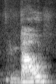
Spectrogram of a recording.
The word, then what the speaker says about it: doubt: क्या जाएगा शाउट शाउट तो डाउट में हमने बी को क्यों नहीं पढ़ा क्योंकि बी साइलेंट है इसमें बी क्यों साइलेंट है एम के बाद तथा टी से पहले भी जो होता है वह साइलेंट होता है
